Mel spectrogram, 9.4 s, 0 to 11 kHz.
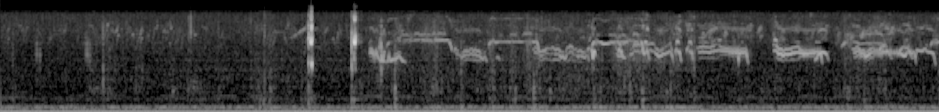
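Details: Eurasian kestrels mating on a nest box rim at the Axel water tower, February 2018: two sharp knocks, then a long run of wavering, whining calls, with a steady low hum throughout.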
